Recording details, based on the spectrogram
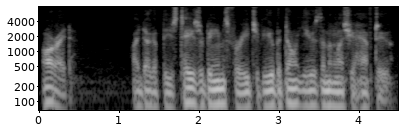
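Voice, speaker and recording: Guarded councilman in a sci-fi radio play, low voice, steady and measured. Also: husky. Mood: firm. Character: steady, guarded male government councilman turned investigator. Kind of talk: science fiction audio drama.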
